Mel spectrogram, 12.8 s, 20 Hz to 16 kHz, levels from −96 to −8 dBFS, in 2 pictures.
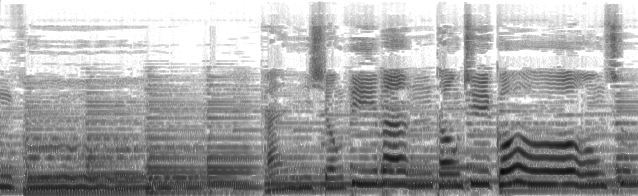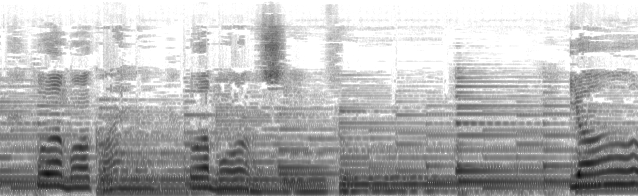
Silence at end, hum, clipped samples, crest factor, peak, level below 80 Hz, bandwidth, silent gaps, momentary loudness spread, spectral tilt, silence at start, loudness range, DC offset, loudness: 0 s; none; under 0.1%; 18 dB; -4 dBFS; -44 dBFS; 12.5 kHz; none; 12 LU; -6 dB/octave; 0 s; 7 LU; under 0.1%; -23 LUFS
